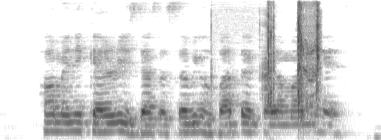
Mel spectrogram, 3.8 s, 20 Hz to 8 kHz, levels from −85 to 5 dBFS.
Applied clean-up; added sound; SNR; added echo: classical method WPE with log-MMSE.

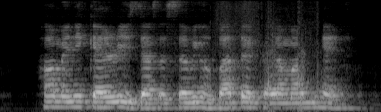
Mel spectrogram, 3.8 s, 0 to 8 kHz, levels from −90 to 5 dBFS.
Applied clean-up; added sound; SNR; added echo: neural separator model SepFormer DNS4.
